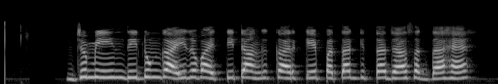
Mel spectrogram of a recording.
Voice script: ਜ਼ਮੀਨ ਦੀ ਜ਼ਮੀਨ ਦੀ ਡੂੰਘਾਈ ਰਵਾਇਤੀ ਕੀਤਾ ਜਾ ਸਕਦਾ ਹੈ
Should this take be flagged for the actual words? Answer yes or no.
yes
